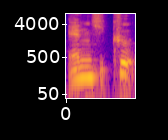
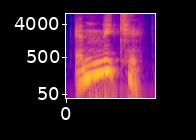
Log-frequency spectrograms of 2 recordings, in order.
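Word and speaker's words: Henrique: 옛날 책이나 아니면은 인터넷이나 이런 데서는 보통 우리가 엔리케, 스페인식으로 엔리케라고 하거나 아니면은 이제 영어식으로 헨리라고 읽는 경우가 있어. 그래서 뭐 내비게이터 헨리, 뭐 아니면은 뭐 항해왕 엔리케 이런 식으로 표기되는 경우가 많은데 이 사람 포르투갈 사람이다 보니까 우리가 포르투갈식으로 이름을 읽어주는 게 맞습니다. 그래서 우리는 배운 사람들이니까 우리는 앞으로 꼭 엔히크라고 이 사람의 이름을 명명을 해주자.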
